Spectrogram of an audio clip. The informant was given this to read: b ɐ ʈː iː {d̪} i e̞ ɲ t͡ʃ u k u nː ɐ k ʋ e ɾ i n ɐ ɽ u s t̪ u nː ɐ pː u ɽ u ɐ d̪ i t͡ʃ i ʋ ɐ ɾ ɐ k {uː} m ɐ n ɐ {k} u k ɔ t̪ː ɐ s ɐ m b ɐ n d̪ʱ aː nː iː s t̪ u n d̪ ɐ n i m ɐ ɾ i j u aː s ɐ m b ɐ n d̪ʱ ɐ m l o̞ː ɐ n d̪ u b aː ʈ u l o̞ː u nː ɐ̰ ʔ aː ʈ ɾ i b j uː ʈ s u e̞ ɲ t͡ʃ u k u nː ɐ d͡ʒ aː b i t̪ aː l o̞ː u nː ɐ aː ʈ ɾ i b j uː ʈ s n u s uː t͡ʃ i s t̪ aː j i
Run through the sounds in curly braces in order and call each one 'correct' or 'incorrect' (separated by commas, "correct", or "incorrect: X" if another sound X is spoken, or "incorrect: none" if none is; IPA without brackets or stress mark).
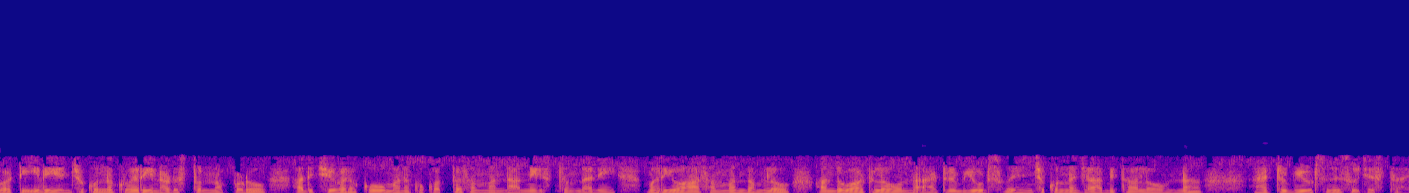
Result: correct, incorrect: u, correct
